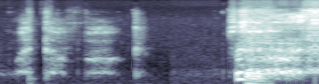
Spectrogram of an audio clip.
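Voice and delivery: slow breathy whisper, dropped low; drawn-out whispered what the fuck. Shown as a demonstration. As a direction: hush it out as silent energy sent upward. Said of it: "sending the energy of".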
